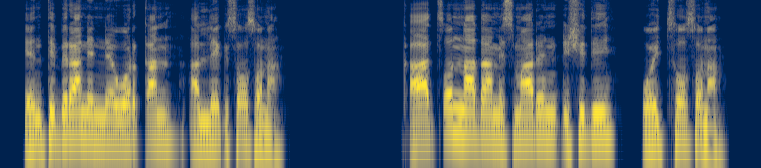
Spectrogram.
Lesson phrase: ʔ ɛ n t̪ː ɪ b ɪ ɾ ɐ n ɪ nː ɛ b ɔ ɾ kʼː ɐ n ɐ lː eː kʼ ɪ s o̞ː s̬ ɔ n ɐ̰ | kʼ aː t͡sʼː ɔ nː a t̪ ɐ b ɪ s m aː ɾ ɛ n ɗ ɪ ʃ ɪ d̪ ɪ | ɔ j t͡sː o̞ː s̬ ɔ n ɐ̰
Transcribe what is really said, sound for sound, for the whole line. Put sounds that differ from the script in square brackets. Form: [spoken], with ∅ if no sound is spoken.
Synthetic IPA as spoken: ʔ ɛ n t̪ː ɪ b ɪ ɾ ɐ n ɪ nː ɛ [w] ɔ ɾ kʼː ɐ n ɐ lː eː kʼ ɪ s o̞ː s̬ ɔ n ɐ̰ | kʼ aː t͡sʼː ɔ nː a [d̪] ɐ [m] ɪ s m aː ɾ ɛ n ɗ ɪ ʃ ɪ d̪ ɪ | ɔ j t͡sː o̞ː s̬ ɔ n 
